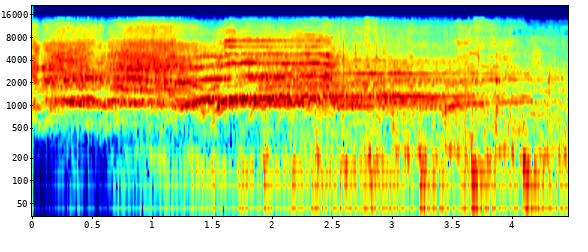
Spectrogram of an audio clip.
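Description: A group of girls cheering and screaming together, with shrill whoops in the middle. About a second in, music with a low beat starts underneath.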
